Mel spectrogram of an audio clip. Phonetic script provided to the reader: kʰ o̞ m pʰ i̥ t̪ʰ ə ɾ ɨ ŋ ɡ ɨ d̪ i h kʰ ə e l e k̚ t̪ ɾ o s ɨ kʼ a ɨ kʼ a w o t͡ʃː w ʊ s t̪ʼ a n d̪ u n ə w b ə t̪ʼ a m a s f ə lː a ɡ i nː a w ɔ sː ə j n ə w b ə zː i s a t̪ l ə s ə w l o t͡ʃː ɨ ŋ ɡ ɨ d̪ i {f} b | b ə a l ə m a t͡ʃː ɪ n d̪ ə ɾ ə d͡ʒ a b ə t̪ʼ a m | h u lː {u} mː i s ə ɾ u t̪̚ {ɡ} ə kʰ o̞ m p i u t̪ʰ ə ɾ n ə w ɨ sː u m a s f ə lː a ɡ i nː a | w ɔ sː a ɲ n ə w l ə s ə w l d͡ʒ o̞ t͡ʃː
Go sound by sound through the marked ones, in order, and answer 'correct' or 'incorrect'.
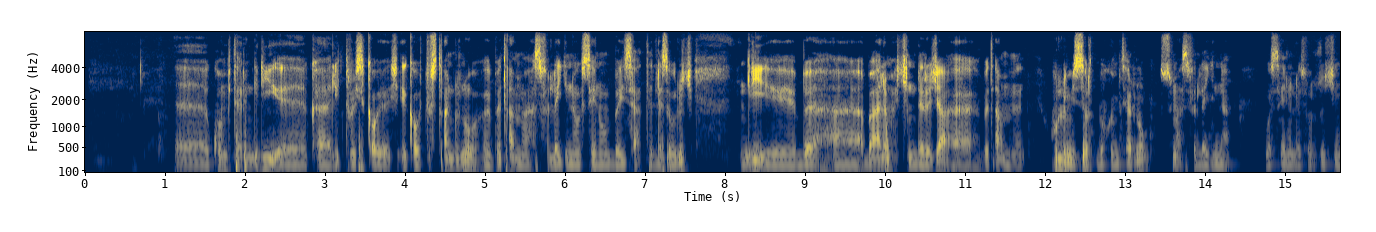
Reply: incorrect: h, correct, incorrect: b

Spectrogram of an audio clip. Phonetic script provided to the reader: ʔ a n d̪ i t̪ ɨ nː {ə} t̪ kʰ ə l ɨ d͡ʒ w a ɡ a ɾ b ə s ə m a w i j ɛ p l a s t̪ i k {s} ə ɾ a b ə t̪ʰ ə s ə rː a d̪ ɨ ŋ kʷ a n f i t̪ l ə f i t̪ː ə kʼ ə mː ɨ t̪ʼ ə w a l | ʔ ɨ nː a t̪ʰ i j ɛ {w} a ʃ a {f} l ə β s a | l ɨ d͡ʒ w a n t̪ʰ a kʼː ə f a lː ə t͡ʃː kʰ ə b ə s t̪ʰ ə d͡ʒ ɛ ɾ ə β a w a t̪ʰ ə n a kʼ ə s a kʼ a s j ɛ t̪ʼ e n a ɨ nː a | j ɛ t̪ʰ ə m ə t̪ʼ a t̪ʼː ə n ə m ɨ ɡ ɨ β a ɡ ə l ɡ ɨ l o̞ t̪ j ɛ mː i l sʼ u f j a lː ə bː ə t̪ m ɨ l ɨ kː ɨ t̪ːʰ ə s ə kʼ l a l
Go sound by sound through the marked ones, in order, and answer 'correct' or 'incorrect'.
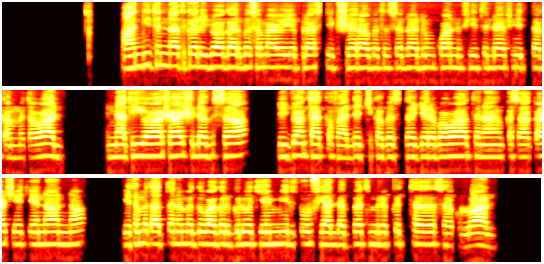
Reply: incorrect: a, incorrect: ʃ, correct, incorrect: ʃ

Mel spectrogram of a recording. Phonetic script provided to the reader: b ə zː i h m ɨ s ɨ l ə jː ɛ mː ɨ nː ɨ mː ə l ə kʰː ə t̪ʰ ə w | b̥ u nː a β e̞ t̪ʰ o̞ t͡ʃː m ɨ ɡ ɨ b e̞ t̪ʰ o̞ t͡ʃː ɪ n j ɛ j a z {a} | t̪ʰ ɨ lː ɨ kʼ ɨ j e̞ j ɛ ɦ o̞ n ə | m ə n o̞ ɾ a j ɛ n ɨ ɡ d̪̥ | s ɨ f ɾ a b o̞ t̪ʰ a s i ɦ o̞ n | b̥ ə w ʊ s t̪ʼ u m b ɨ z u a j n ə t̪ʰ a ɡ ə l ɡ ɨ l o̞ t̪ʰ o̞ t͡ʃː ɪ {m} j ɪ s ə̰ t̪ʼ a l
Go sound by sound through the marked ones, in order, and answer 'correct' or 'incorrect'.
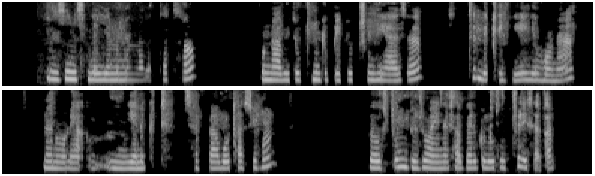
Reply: incorrect: ə, incorrect: n

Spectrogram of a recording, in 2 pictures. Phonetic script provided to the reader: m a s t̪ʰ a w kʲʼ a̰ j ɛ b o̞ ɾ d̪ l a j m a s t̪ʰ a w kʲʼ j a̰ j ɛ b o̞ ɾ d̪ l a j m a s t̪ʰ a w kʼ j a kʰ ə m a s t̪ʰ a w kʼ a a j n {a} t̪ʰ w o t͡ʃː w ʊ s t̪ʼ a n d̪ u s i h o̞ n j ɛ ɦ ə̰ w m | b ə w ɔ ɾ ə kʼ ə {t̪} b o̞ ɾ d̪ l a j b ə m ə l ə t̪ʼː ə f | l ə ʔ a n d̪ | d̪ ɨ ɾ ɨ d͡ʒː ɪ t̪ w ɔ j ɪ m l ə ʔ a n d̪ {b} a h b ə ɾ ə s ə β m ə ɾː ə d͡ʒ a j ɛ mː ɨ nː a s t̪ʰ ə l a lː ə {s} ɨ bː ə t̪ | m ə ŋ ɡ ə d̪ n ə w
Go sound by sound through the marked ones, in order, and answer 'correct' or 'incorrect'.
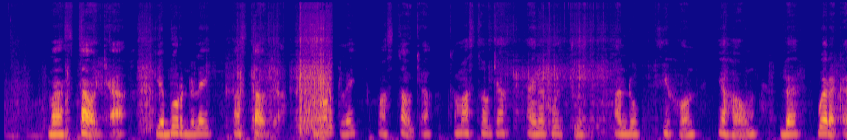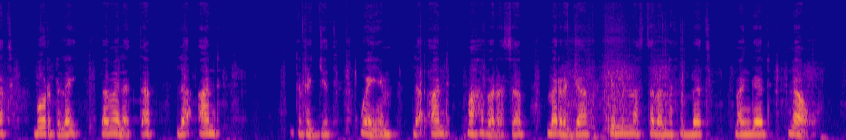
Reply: incorrect: ə, correct, incorrect: m, incorrect: f

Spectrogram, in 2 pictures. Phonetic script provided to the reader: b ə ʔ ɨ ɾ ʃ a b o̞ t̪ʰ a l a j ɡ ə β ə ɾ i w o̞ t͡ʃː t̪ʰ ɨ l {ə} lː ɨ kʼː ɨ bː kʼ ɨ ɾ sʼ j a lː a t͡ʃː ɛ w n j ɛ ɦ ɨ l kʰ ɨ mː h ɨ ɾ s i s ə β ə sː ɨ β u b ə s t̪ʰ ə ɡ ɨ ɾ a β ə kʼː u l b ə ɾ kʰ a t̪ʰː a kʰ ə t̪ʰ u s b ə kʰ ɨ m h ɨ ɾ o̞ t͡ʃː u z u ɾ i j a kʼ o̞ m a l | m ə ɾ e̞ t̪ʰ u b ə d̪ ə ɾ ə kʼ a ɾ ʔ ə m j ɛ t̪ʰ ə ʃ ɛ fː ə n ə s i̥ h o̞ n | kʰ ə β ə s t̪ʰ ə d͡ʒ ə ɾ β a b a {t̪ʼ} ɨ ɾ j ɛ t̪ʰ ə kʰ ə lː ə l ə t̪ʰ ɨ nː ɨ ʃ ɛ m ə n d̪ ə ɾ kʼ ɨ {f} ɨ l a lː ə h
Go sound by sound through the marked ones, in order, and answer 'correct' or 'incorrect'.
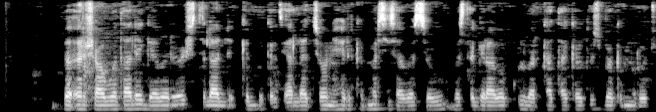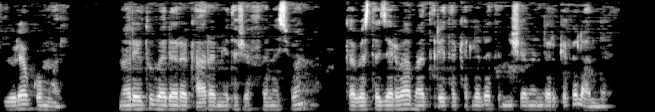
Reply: incorrect: a, correct, correct

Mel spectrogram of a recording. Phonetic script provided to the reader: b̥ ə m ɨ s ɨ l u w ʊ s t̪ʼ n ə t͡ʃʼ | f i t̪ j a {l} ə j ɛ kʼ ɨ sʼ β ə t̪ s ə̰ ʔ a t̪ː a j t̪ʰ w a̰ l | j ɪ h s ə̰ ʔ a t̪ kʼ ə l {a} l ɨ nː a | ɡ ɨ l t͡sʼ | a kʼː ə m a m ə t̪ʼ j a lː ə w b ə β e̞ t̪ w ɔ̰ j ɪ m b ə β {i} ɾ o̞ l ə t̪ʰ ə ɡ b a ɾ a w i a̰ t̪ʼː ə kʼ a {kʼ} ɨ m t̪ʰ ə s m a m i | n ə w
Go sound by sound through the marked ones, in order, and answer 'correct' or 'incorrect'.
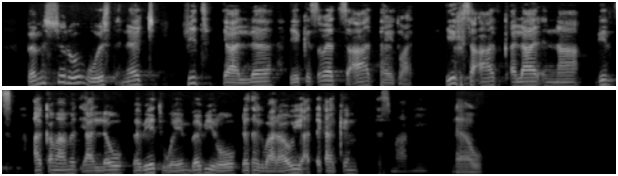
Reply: incorrect: lː, correct, correct, correct

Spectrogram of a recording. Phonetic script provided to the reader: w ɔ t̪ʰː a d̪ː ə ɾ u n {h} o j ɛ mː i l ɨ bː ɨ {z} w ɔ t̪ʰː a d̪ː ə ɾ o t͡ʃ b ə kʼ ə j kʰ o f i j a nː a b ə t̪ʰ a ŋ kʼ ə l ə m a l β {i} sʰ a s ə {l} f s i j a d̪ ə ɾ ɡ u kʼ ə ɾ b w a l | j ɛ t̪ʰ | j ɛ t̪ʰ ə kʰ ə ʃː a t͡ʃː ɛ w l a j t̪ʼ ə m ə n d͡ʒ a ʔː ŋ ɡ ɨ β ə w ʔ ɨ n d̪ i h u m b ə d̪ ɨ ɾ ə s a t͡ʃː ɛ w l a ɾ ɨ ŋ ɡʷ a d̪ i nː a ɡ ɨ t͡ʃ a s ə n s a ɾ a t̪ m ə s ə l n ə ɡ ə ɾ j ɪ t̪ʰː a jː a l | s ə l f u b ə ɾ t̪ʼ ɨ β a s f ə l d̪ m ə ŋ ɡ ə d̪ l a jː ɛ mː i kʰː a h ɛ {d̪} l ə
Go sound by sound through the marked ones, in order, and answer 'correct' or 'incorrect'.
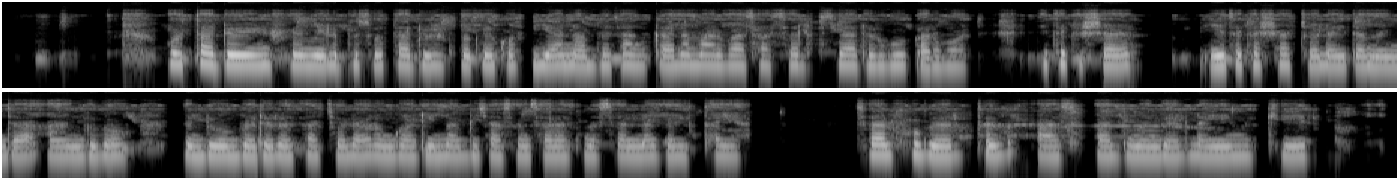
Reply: incorrect: ʃ, incorrect: s, incorrect: a, correct, correct

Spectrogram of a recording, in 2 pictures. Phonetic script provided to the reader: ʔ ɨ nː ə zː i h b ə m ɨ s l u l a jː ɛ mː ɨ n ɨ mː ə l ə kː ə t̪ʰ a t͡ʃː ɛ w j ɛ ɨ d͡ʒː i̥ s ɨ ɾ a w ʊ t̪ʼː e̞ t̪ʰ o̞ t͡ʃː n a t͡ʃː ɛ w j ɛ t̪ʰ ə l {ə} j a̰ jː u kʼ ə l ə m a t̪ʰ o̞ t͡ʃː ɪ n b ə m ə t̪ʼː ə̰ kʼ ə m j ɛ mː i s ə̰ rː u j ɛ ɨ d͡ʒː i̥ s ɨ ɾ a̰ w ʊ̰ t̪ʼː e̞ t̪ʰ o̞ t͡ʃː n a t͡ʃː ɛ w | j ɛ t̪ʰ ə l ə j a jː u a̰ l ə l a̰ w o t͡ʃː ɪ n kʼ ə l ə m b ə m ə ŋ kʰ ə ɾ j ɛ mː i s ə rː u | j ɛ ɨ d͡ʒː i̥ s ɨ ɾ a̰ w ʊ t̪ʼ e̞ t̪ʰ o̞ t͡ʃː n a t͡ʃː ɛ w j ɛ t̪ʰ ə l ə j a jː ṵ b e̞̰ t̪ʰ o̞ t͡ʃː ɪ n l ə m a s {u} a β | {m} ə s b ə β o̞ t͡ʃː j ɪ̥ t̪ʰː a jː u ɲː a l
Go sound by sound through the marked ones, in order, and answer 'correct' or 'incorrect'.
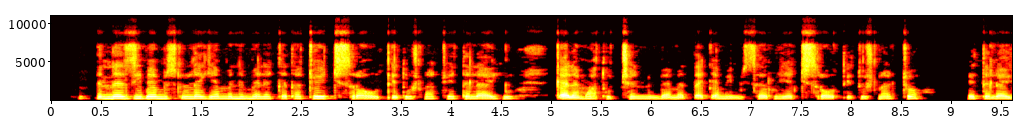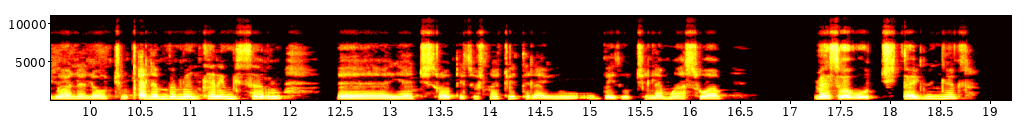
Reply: correct, incorrect: w, correct

